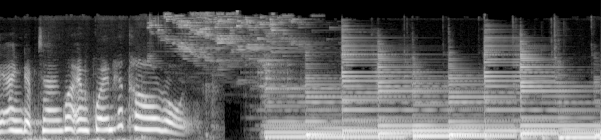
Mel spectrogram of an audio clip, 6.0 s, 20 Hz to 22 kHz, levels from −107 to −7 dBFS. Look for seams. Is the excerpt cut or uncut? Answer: uncut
